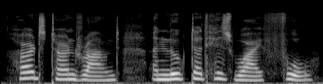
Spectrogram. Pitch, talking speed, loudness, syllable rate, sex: 225 Hz, 165 wpm, -18 LUFS, 4.5 syllables/s, female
